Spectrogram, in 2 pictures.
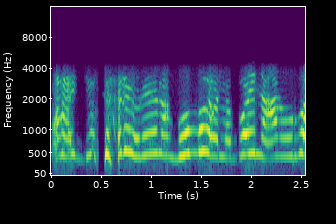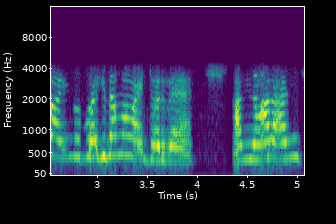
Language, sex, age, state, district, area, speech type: Tamil, female, 60+, Tamil Nadu, Tiruppur, rural, conversation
